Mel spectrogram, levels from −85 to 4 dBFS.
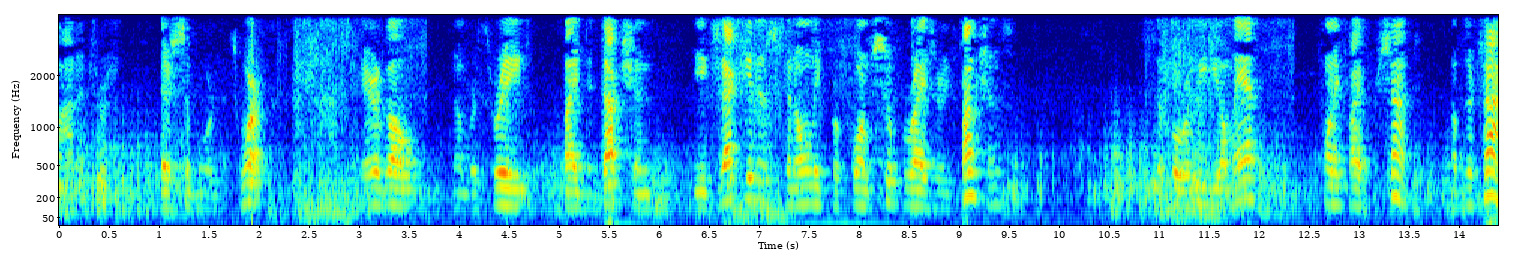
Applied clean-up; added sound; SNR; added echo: none; Tearing + Thunder; 15 dB; none.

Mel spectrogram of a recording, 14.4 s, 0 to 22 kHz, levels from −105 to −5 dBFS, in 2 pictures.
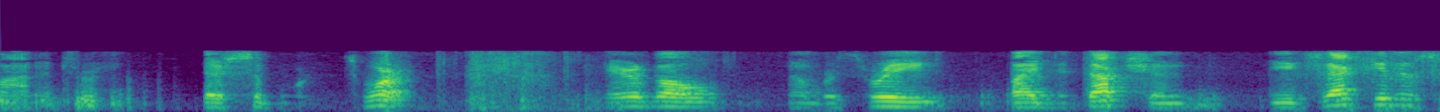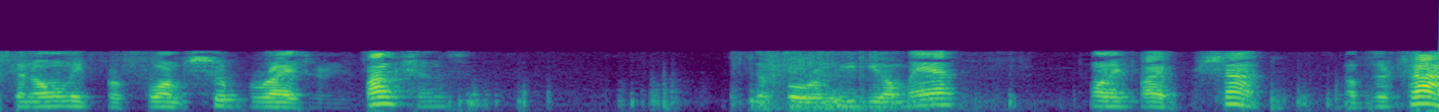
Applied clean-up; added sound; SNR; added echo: neural mask model RNNoise.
